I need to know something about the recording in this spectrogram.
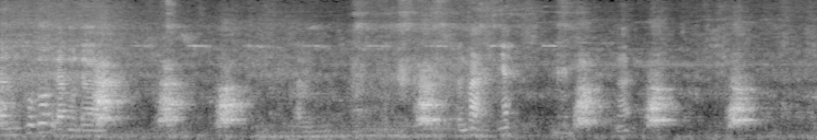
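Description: A dog barking in short single barks, about one a second with a pause midway, over a low steady hum.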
